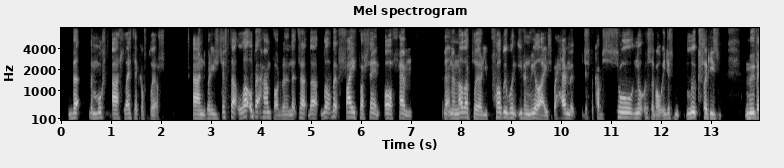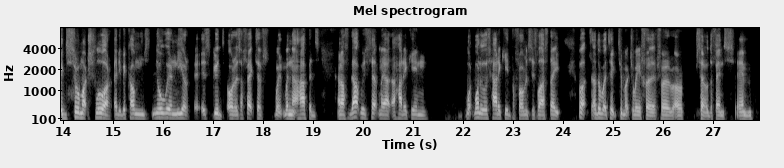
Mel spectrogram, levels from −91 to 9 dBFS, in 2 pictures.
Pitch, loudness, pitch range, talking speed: 135 Hz, -23 LUFS, 120-155 Hz, 200 wpm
